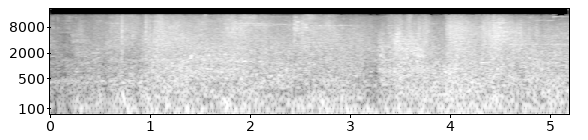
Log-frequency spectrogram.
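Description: Magic spells burst and weapons clash in a busy game fight.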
